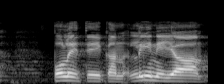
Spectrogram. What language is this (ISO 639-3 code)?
fin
